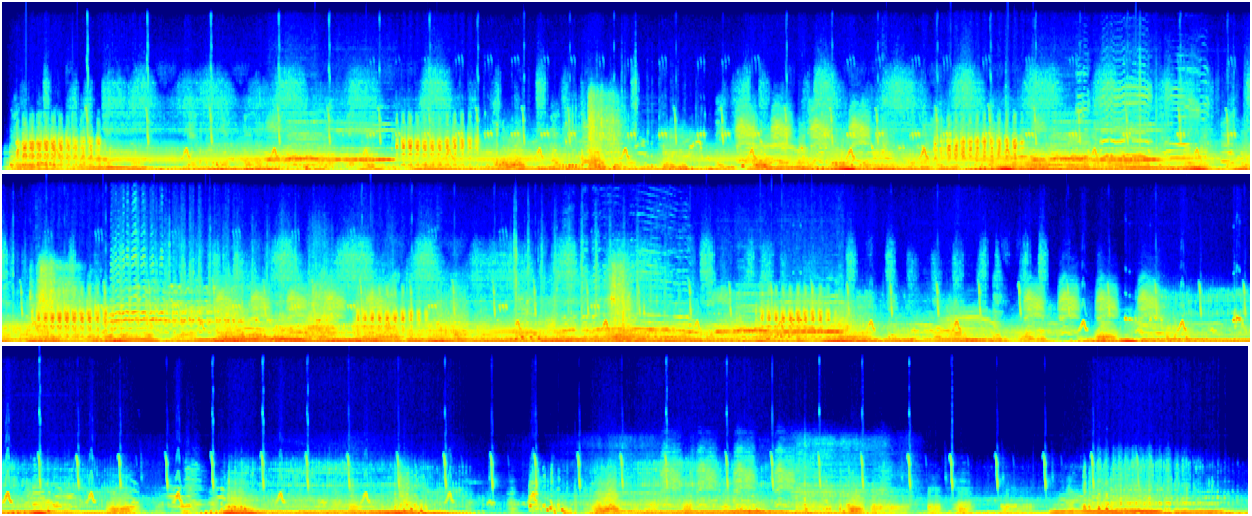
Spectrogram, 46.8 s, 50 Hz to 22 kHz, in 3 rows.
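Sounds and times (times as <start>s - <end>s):
animals moving into an ark: 0.0s - 46.5s
laughter: 0.1s - 36.8s.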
